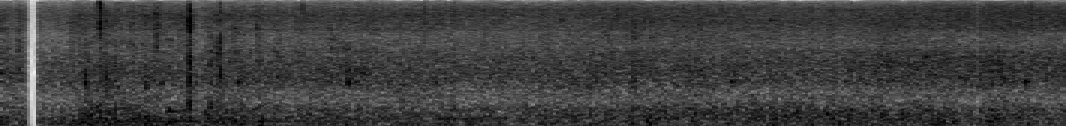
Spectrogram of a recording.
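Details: Steady broadband hiss like heavy rain, with a low rumble of an idling vehicle and no animal calls.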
